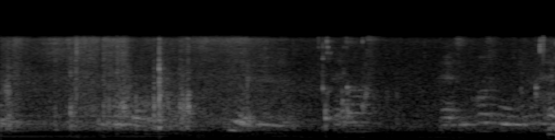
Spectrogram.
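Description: Milk and cream being poured into a measuring jug at home, soft close liquid trickles and drips in short bursts, faint with brief pauses between pours.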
